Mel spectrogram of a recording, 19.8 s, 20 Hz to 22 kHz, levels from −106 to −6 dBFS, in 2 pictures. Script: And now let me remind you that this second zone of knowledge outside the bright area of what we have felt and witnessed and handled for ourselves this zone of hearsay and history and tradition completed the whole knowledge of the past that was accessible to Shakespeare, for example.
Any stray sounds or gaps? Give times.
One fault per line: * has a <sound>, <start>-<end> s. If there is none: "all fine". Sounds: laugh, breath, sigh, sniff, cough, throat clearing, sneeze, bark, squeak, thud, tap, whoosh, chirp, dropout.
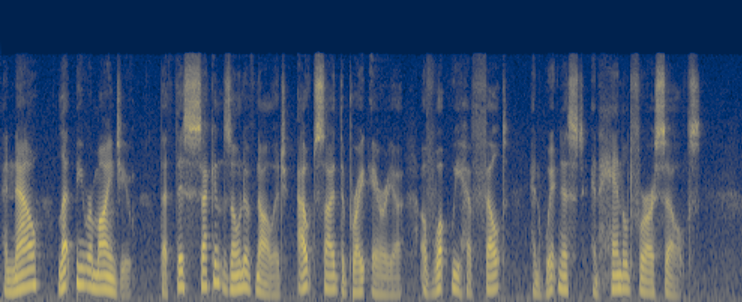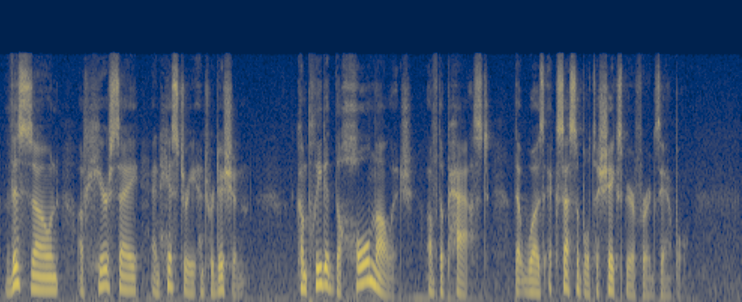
all fine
